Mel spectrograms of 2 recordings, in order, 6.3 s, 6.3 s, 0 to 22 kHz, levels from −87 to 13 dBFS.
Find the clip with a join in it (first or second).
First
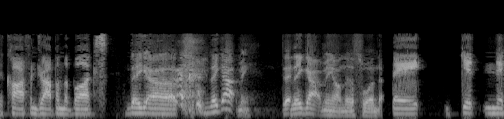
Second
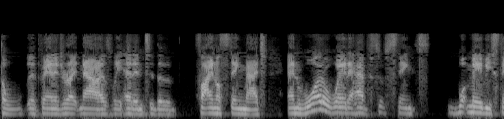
first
